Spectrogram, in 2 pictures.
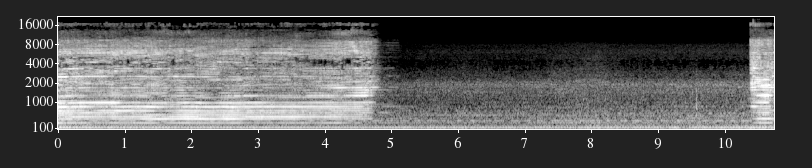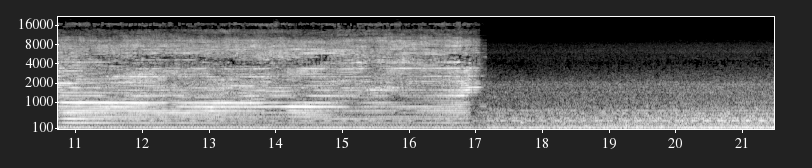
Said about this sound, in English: while I have the dado stack in there, I like to cut them all so they're identical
